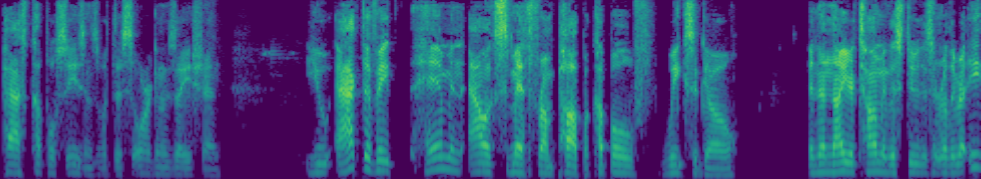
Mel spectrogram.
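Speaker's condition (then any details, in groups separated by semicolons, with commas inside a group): No condition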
